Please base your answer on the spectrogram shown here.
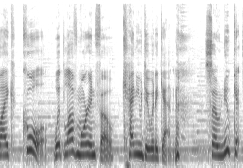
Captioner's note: me chuckling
